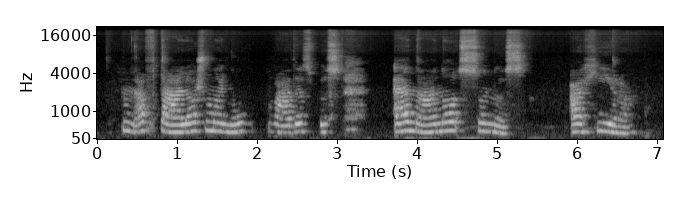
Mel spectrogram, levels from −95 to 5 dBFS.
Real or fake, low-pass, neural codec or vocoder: real; 19.8 kHz; none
